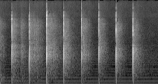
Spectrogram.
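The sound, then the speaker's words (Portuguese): An audience clapping together in a steady, even rhythm: eight crisp, bright claps spaced about a third of a second apart, with no voices over them. “Vamos aplaudi-lo por isso?”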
